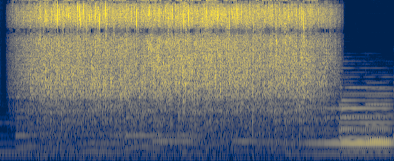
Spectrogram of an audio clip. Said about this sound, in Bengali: গরম তেলে এক এক করে ভেজে নিচ্ছি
